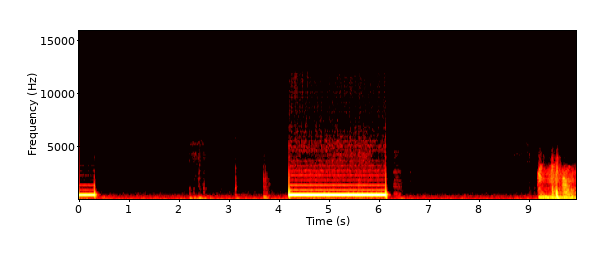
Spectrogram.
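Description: A phone dialing to call someone: a single short tone, then a long steady ringback tone about two seconds, then faint noise at the end; quiet between, no talk.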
